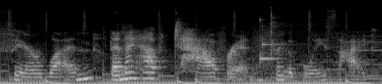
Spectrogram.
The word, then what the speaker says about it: Tavren: Then I have Tavren for the boy side, T-A-V-R-E-N, Tavren. Now, I thought that was kind of like mysterious sounding, kind of sounds like a tavern.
